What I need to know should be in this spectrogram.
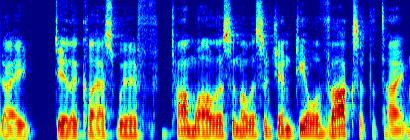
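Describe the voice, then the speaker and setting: Someone speaks in a Californian accent at a moderate pace. The recording is very clean, with a silent background. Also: man. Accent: General American (Californian). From San Diego, California. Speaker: voice actor and convention panel organizer. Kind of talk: casual interview.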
